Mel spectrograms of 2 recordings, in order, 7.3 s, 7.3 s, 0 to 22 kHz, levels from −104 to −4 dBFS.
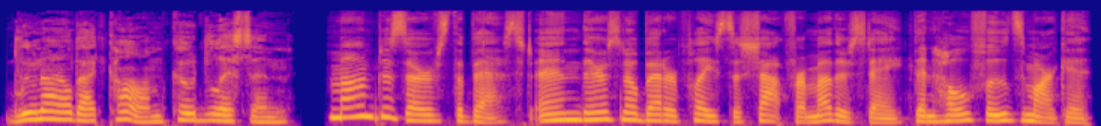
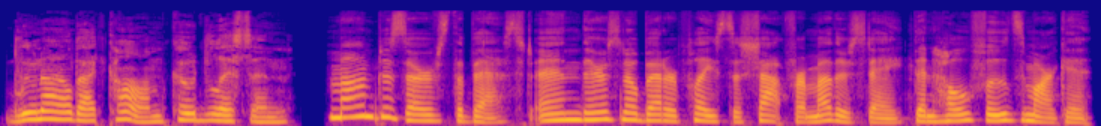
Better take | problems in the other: first | muffled; slightly; fading above 3.5 kHz

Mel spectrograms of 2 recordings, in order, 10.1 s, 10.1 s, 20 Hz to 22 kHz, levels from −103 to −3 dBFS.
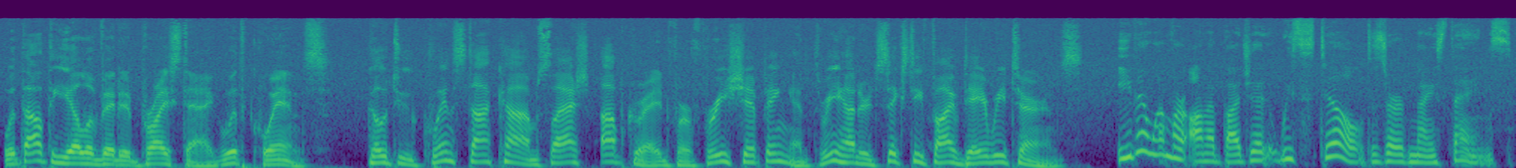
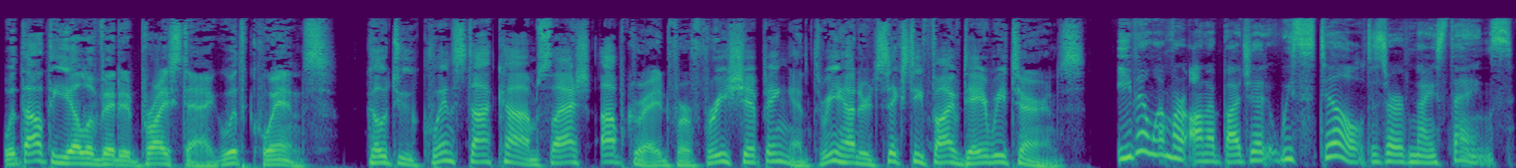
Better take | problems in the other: second | hiss; noticeable; throughout; 15 dB below the speech

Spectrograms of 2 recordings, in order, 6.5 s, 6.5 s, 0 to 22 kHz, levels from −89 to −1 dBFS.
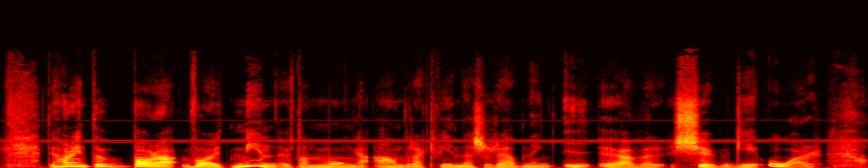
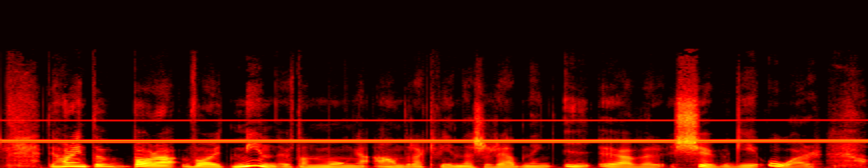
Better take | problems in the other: first | high-pitched whine; loud; throughout; 3.5 kHz, 7 dB below the speech; faint in the first

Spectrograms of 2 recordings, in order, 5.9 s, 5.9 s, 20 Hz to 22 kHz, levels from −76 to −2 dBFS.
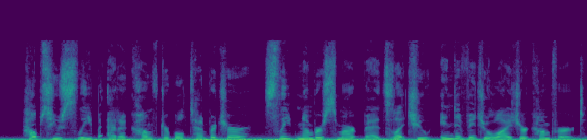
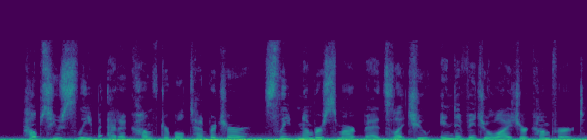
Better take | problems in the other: first | wind noise on the microphone; heavy; 6 dB below the speech; occasional gusts in the first

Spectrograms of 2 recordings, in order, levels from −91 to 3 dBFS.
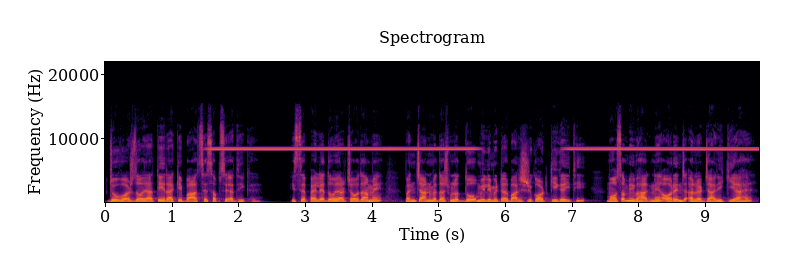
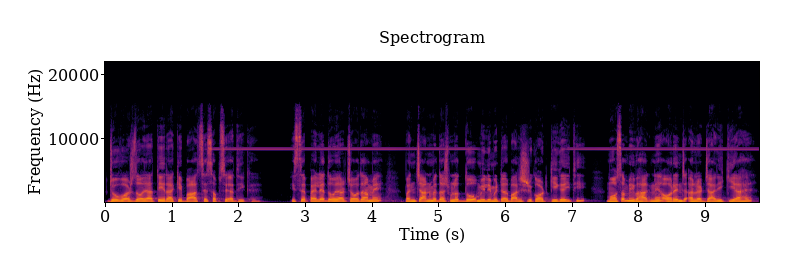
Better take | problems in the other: second | high-pitched whine; loud; from 1.5 to 5.5 s and from 7 s on; 8.5 kHz, 7 dB below the speech; faint in the second

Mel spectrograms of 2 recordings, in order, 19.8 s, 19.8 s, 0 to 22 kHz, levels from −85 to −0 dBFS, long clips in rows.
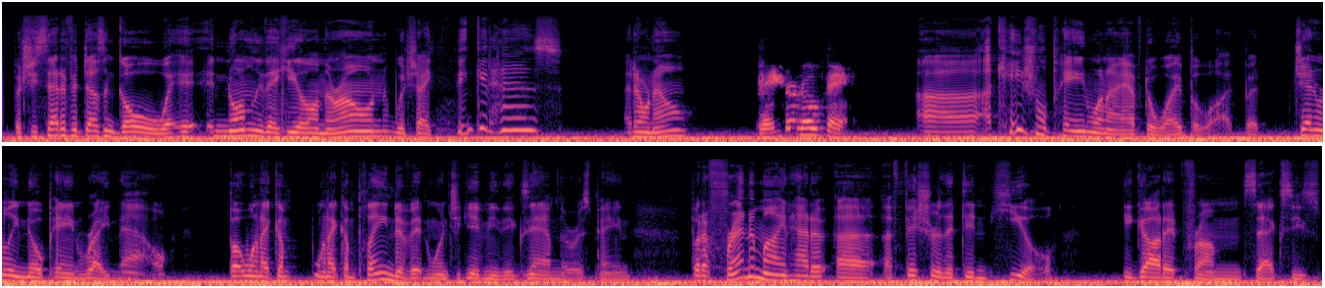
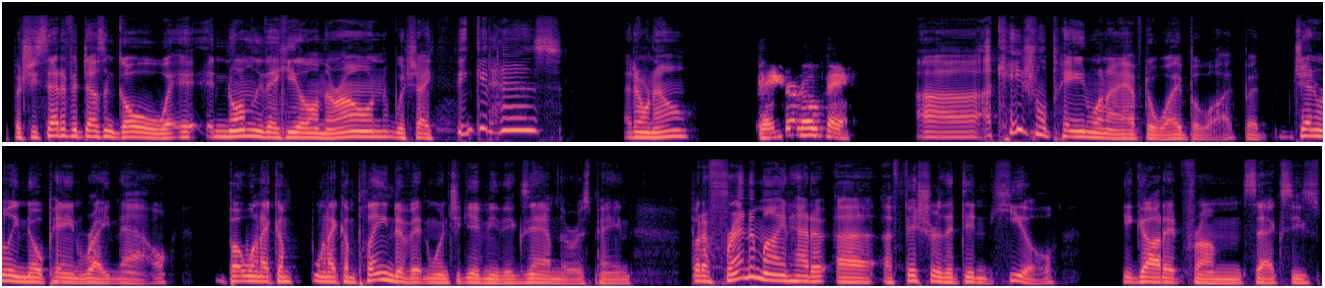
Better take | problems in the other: second | low rumble; noticeable; throughout; 10 dB below the speech

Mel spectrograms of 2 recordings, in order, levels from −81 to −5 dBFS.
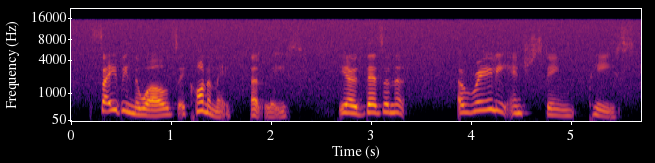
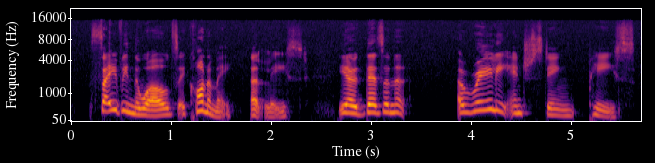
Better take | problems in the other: second | hiss; loud; throughout; 5 dB below the speech; faint in the second

